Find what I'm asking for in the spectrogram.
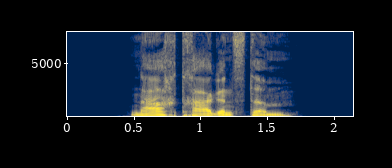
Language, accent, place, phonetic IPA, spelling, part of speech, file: German, Germany, Berlin, [ˈnaːxˌtʁaːɡənt͡stəm], nachtragendstem, adjective, De-nachtragendstem.ogg
- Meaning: strong dative masculine/neuter singular superlative degree of nachtragend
